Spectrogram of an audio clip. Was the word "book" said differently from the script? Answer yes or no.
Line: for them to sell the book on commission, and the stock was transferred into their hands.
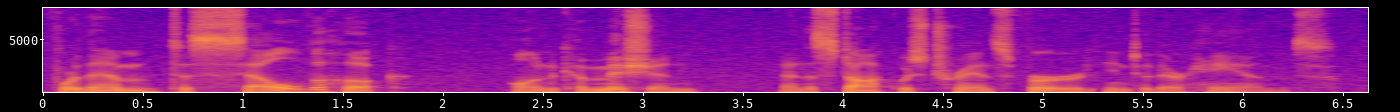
yes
